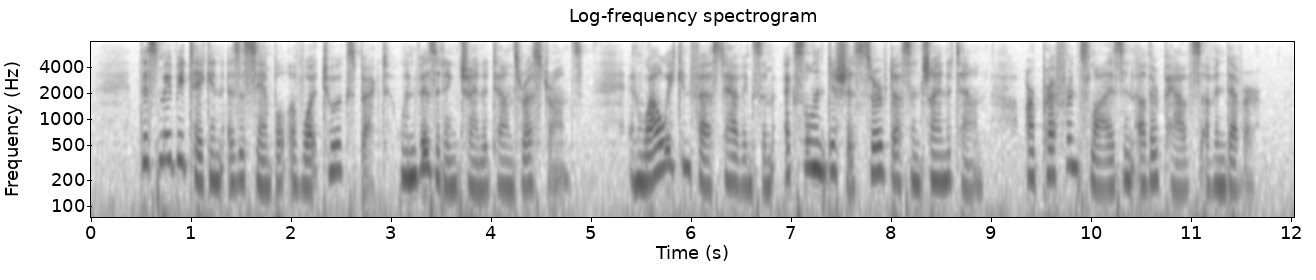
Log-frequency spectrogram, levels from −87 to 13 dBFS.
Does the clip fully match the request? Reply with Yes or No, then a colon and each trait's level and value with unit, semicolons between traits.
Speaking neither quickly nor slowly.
Yes: average, 180 wpm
